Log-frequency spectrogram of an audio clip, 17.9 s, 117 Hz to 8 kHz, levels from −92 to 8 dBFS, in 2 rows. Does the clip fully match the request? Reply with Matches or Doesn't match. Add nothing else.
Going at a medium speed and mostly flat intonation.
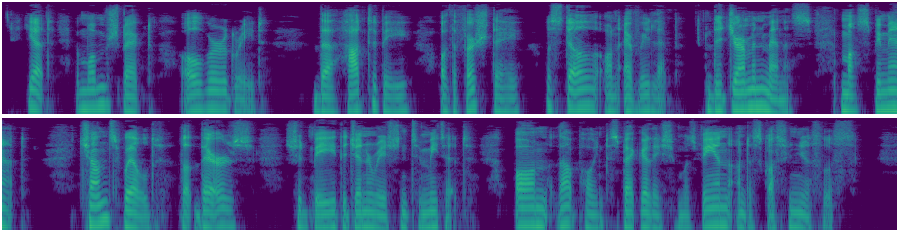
Doesn't match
